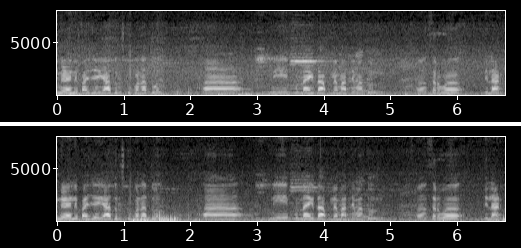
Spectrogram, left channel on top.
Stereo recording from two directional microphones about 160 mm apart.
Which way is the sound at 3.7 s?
25° right (ahead or behind).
